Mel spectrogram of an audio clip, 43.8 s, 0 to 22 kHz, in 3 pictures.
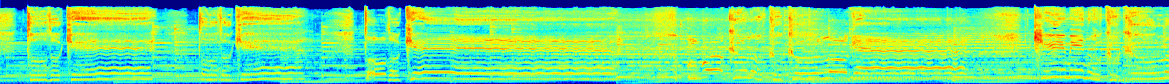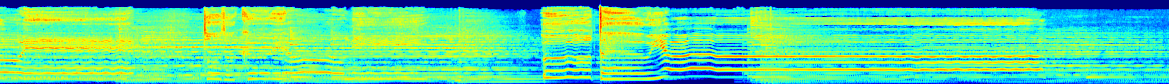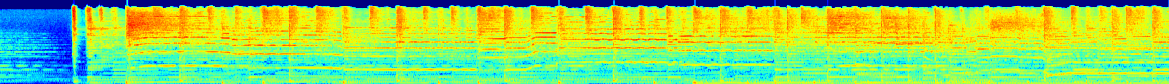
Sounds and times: Music: 0:00.0 - 0:43.8.

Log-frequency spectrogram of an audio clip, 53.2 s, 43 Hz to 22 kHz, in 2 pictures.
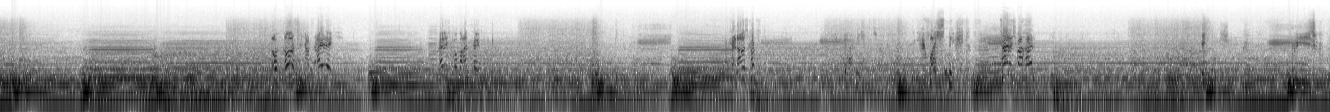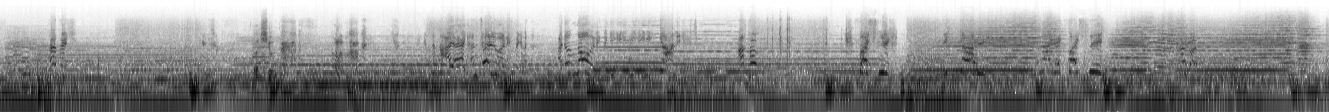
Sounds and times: Music: 0:00.0 - 0:53.1
Speech: 0:08.8 - 0:09.7, 0:20.0 - 0:20.7, 0:27.6 - 0:28.1, 0:35.1 - 0:37.2, 0:37.8 - 0:40.5, 0:41.4 - 0:41.8, 0:43.5 - 0:44.6, 0:47.3 - 0:48.7, 0:50.1 - 0:50.6.

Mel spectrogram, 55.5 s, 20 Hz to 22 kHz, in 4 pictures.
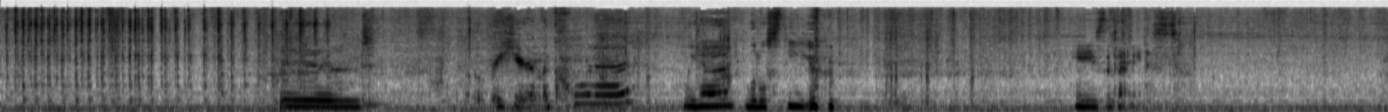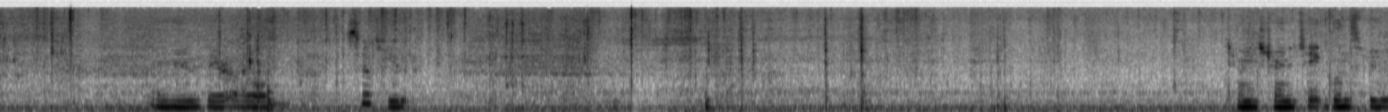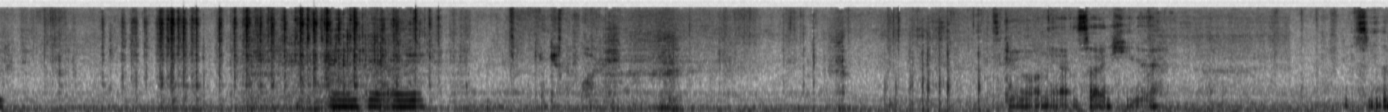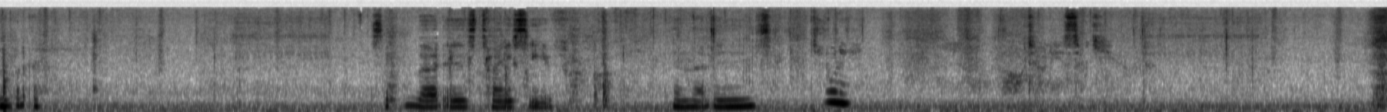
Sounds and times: Speech: 0:02.8 - 0:03.8, 0:04.7 - 0:08.3, 0:15.4 - 0:16.8, 0:31.0 - 0:32.1, 0:37.7 - 0:39.5, 0:41.2 - 0:42.2, 0:45.4 - 0:47.3, 0:48.4 - 0:50.2.

